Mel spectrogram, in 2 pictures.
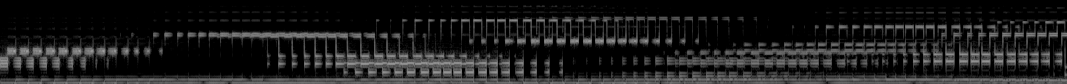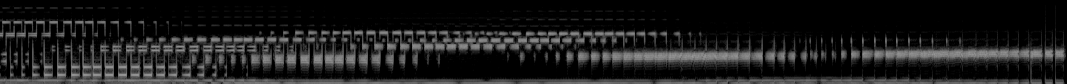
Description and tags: grainulated awesomeness2
awesome synth fart i made with granuizing a bass sound
grain, fart, granulized, bass, synth, granulated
